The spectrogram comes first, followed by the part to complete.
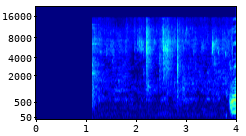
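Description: Running water splashing in a small tiled bathroom, with short irregular splashes over a steady hiss; it cuts in suddenly about a second in after dead silence.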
